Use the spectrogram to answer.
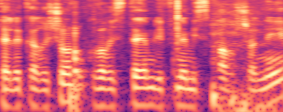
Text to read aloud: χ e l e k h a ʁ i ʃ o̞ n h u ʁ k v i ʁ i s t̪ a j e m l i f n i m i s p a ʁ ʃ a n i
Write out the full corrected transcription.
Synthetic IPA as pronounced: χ e l e k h a ʁ i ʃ o̞ n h u k v a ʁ i s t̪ a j e m l i f n e m i s p a ʁ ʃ a n i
